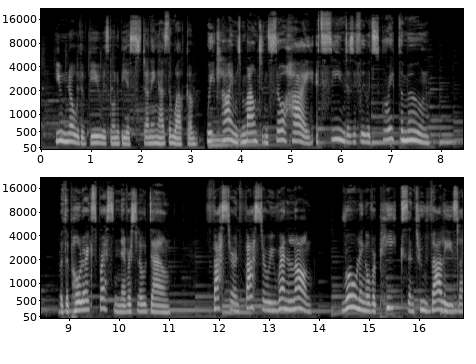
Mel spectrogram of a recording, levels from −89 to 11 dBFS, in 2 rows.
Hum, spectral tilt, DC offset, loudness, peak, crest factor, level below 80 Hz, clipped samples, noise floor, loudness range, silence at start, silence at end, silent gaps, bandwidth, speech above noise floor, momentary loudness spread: none; -3 dB/octave; under 0.1%; -24 LUFS; -4 dBFS; 22 dB; -62 dBFS; under 0.1%; -49 dBFS; 2 LU; 0.3 s; 0 s; none; over 20 kHz; 24 dB; 13 LU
